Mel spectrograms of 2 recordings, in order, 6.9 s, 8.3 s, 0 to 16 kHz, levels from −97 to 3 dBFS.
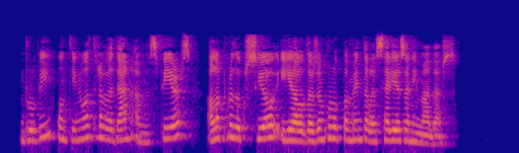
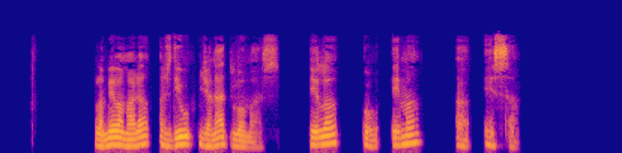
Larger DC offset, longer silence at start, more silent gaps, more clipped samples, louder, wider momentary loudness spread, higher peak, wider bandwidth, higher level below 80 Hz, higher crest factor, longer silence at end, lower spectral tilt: neither; second, 0.25 s vs 1.25 s; second, none vs 2.01-2.10 s, 3.72-4.10 s, 4.53-4.81 s, 5.07-5.20 s, 5.64-6.05 s, 6.27-6.43 s; neither; second, -34 LUFS vs -19 LUFS; second, 9 LU vs 13 LU; second, -16 dBFS vs -2 dBFS; about the same, 7.6 kHz vs 7.8 kHz; second, -80 dBFS vs -56 dBFS; about the same, 20 dB vs 18 dB; second, 0.85 s vs 1.4 s; second, -1.5 dB/octave vs -6 dB/octave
